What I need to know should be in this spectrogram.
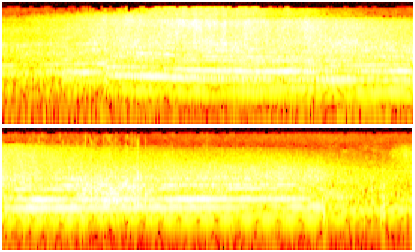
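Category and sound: vehicle, car engine roaring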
